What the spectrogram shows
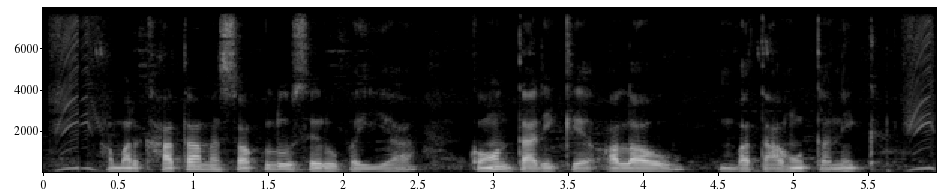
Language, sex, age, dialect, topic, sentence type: Magahi, male, 46-50, Western, banking, question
